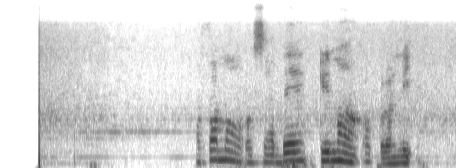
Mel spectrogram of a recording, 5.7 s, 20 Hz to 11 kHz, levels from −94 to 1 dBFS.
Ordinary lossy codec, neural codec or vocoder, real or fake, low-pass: Opus, 16 kbps; none; real; 7.2 kHz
